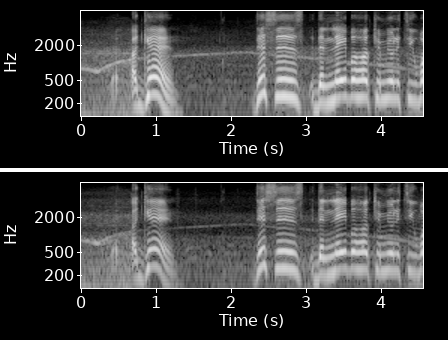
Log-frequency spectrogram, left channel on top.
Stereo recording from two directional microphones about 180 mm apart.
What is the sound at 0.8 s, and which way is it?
Speech, 65° left (ahead or behind).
